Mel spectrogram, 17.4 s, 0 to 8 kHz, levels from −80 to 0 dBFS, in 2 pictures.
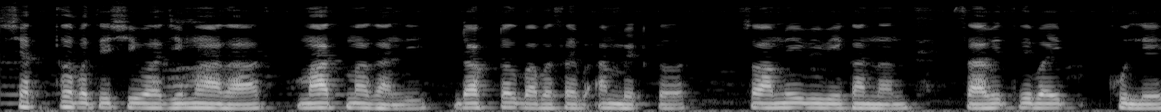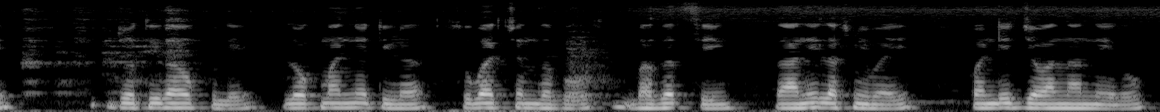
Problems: constant background noise, background conversations at intervals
